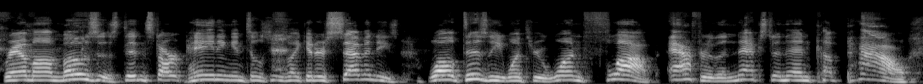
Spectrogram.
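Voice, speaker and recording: A man, a psychic medium, hosting a call-in show and speaking emphatically in a lively storytelling way. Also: high-pitched, a little slow, few pauses. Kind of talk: call-in radio show chat.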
